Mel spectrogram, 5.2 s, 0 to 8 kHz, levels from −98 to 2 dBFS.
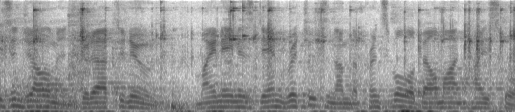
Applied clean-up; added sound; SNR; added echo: none; Dishes, pots, and pans; 3 dB; none.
